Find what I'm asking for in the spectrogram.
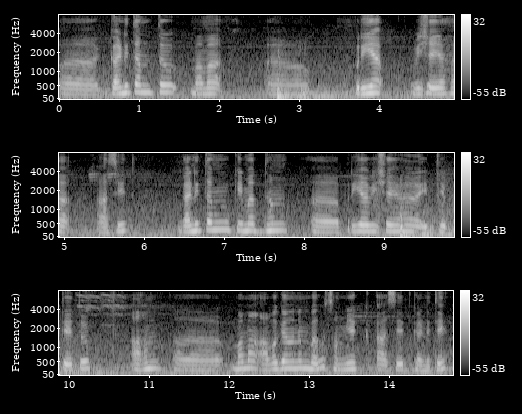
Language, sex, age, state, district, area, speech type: Sanskrit, female, 45-60, Andhra Pradesh, Krishna, urban, spontaneous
